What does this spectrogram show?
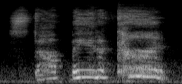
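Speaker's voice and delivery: high, slow mock yell out the window; imagined holler. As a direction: stretch it out like yelling at the neighbours. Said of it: "I damn near hollered out my window".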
